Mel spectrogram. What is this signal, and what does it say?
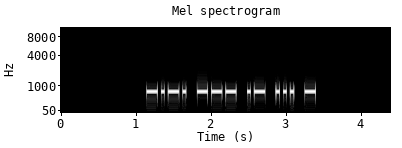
Morse code, heard as a keyed tone, about 25 wpm, 700 Hz. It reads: COAST
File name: 5 Letter Words - First 3 Letters Given - 25wpm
